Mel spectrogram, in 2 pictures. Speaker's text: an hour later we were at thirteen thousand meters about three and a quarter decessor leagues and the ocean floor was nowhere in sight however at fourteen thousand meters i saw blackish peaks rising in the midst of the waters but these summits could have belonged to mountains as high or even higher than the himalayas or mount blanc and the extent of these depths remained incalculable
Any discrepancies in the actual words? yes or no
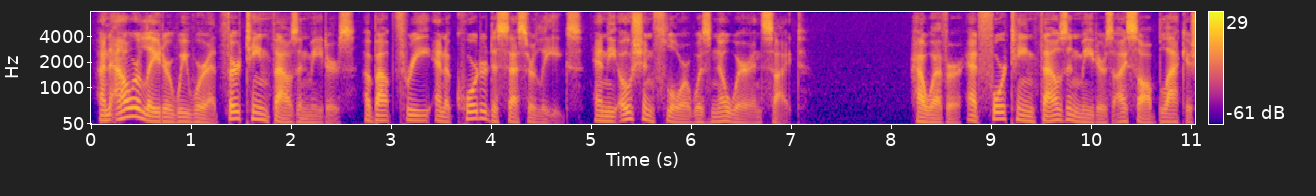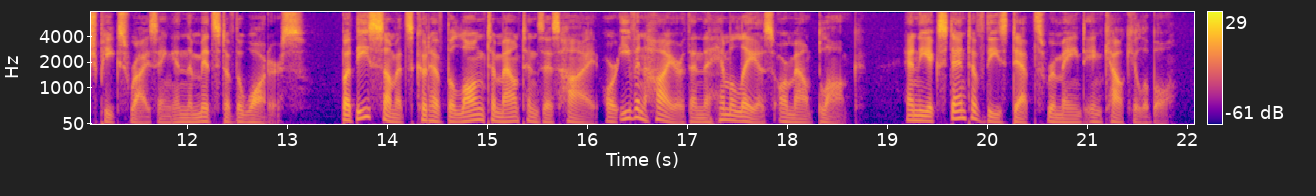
no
